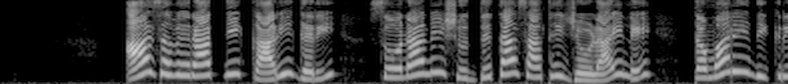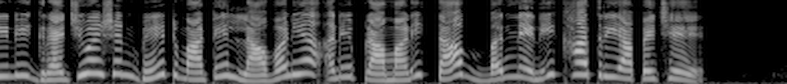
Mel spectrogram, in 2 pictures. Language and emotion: Gujarati, happy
